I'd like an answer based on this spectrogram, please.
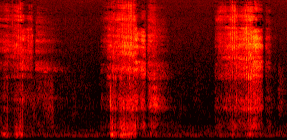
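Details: Black Labrador named Rocky, asleep upside down on a couch with cheeks flapping, snores in three long, noisy, rasping breaths spaced about two seconds apart, indoors with little other sound.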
